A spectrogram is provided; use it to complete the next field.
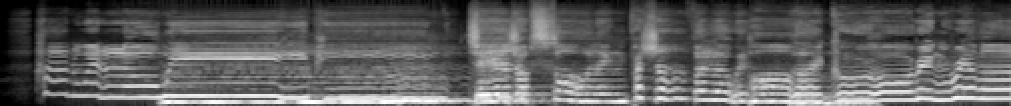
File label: short A Capella; Roaring River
